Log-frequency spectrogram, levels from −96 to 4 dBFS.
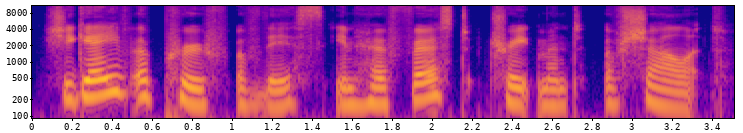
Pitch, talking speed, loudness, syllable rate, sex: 185 Hz, 205 wpm, -21 LUFS, 4.7 syllables/s, female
